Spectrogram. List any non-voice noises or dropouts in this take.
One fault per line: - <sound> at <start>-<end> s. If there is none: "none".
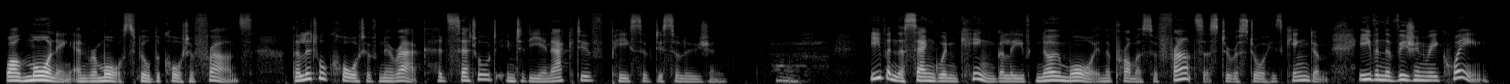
- sigh at 7.7-8.3 s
